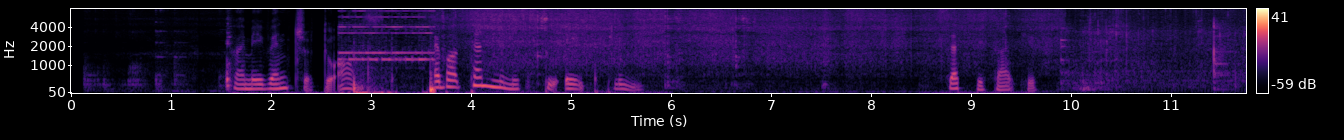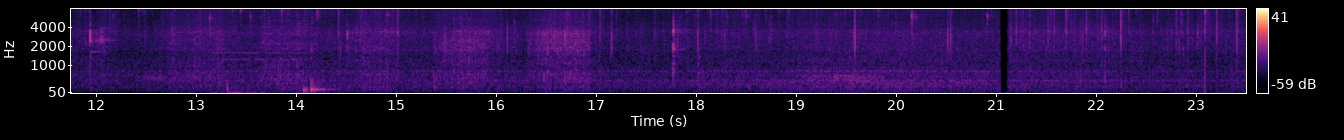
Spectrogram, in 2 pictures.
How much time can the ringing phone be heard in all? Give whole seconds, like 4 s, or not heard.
2 s.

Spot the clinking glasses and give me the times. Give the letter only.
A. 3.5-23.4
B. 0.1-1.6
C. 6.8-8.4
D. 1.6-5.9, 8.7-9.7
B.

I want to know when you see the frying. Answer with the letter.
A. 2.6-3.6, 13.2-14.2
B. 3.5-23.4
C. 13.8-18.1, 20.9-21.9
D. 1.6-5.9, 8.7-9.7
B.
